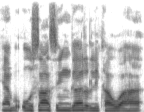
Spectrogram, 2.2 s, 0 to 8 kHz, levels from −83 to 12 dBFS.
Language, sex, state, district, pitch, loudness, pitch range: Hindi, male, Jharkhand, Garhwa, 150 Hz, -15 LUFS, 135-160 Hz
